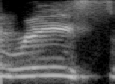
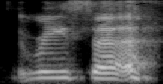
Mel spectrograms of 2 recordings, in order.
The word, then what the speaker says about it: Risa: I say Reese because I can't pronounce anything, but yeah, so Risa.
